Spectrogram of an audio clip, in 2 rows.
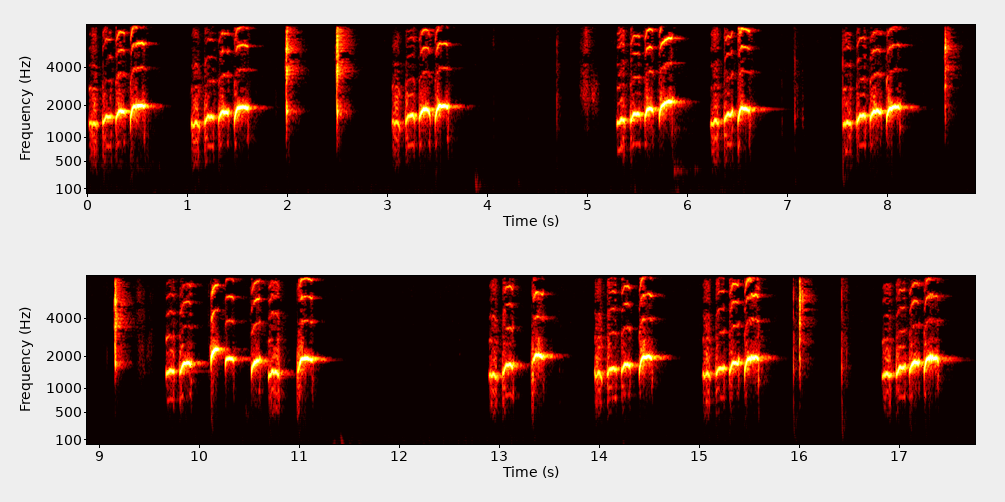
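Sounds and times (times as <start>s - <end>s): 
cockatiel whistling: 0.0s - 3.9s, 5.3s - 6.9s, 7.5s - 11.4s, 12.9s - 16.1s, 16.8s - 17.7s.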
